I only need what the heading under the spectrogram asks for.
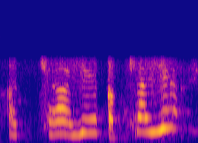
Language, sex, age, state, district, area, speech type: Urdu, male, 30-45, Uttar Pradesh, Gautam Buddha Nagar, rural, conversation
